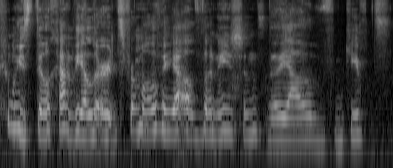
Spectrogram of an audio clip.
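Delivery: ordinary talk, nothing marked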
